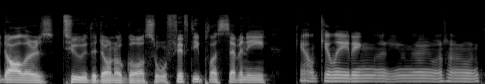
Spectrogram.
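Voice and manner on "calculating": very slow, hushed stalling; drawn-out calculating. Pretend. Streamer stalling while adding donations, drawn-out mumble. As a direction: stretch it out under the breath.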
